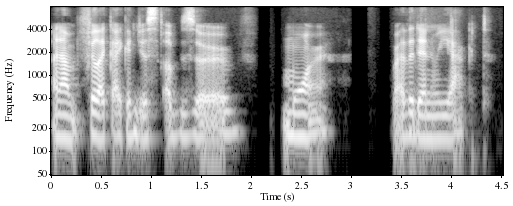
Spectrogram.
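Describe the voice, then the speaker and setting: A woman's voice: deep voice, level tone, unhurried, vocal fry. A young woman, a podcast guest, chatting casually with lots of fillers and frequent laughs. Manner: laughs often, many "like" fillers. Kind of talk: casual chat.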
